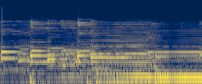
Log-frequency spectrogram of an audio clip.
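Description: Live acoustic string band playing an instrumental passage: quick banjo picking runs over fiddle, cello and guitar. Longer low bowed notes are held underneath from about halfway through.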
